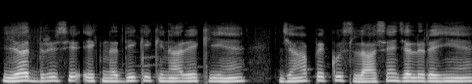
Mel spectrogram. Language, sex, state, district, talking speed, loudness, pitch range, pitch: Hindi, male, Jharkhand, Deoghar, 190 wpm, -16 LUFS, 150-170 Hz, 155 Hz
